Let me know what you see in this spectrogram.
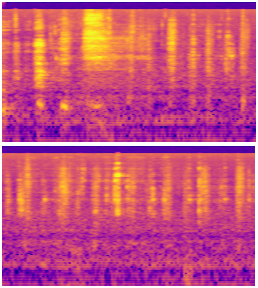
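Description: A person eating close to the microphone: soft chewing with scattered small mouth clicks and taps, and a brief hiss about a second in.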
